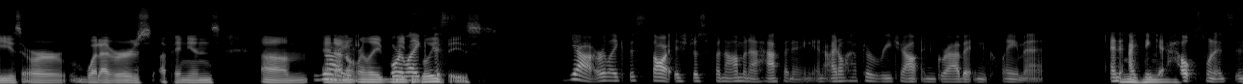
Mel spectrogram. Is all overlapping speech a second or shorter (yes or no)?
no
